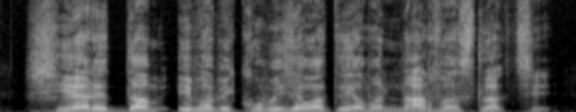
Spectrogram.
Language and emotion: Bengali, fearful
